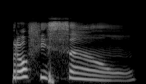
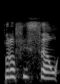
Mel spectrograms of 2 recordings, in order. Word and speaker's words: profissão: é a sua profissão profissão escutaram profissão é uma palavra muito nasal por causa desse sinal aqui Você pode ter muitas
